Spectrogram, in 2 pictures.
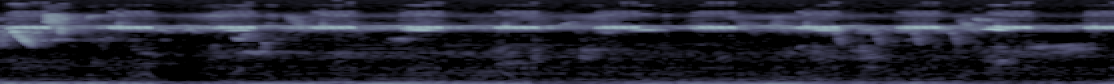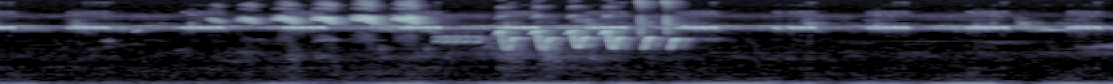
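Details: Night crickets by a sunflower field give a high, evenly pulsed chirping, about two pulses a second, while brief bursts of bright, rapid, descending notes break in near the middle over a constant low rumble.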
